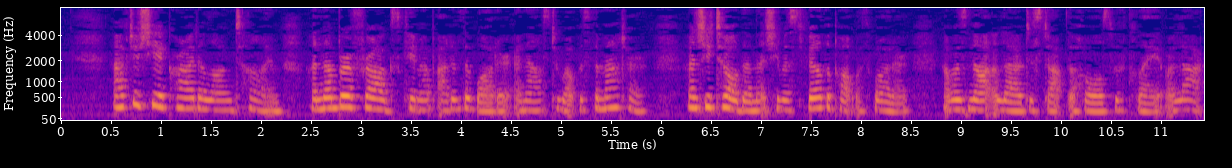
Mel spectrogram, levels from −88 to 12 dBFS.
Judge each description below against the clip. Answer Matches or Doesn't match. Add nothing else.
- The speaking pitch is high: Matches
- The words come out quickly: Matches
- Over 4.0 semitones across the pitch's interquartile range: Doesn't match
